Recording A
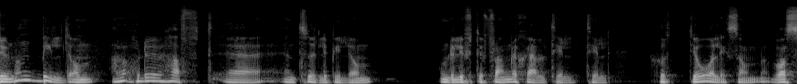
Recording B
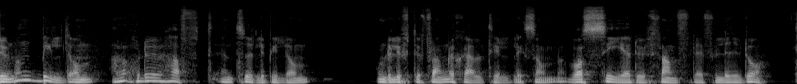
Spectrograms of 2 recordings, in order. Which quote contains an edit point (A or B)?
B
